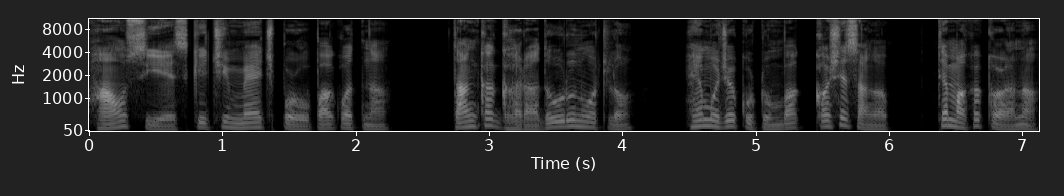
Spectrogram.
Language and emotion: Goan Konkani, sad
